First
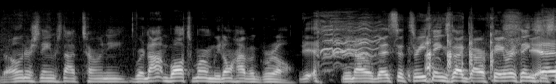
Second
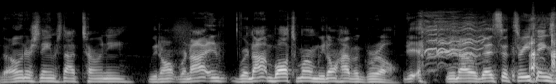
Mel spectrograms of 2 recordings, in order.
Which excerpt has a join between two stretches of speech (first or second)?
first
